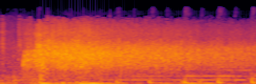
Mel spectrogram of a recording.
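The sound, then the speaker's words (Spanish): Audience applause at a theatre performance in tribute to film director Pilar Miró, beginning abruptly and swelling into a dense, steady roar of clapping that eases slightly toward the end. “le rindió también el mejor tributo que le pudieron dar, el aplauso del público que tanto la admiró durante su corta pero intensa vida.”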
